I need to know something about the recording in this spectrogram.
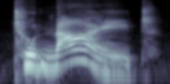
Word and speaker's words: tonight: Tonight, you stress on night, on the second part of the word, tonight, and make sure it's T and not T, not tonight, it's tonight.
